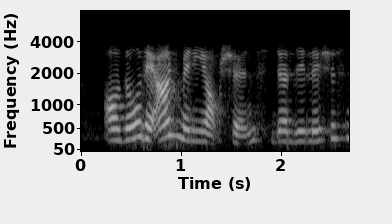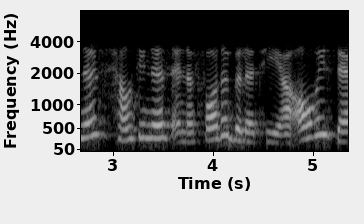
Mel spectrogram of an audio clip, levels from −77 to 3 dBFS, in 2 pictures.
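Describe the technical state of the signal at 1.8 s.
At 1.8 s the speech carries iLBC codec coding, present across the whole clip. Nothing passes above 3.6 kHz, and each frame's excitation is coded independently, which fits 30 ms frames at 13.33 kbps. The result is a plainly audible rough, synthetic texture.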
